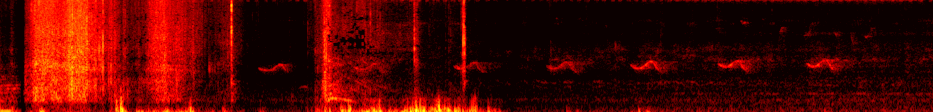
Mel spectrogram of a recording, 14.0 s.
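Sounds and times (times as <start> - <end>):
distant bird calling: 3.4 - 5.9, 6.8 - 13.2.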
